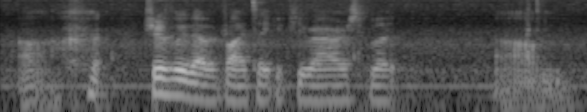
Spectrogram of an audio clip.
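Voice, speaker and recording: Noticeable background noise fills the recording. Over it, a man keeps a moderate pace. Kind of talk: casual screen-recording tutorial talk. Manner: hesitant, stammering with many fillers.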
